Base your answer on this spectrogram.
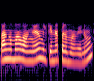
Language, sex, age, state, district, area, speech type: Tamil, female, 18-30, Tamil Nadu, Nagapattinam, rural, conversation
